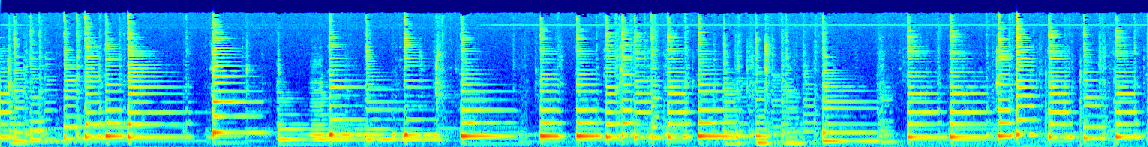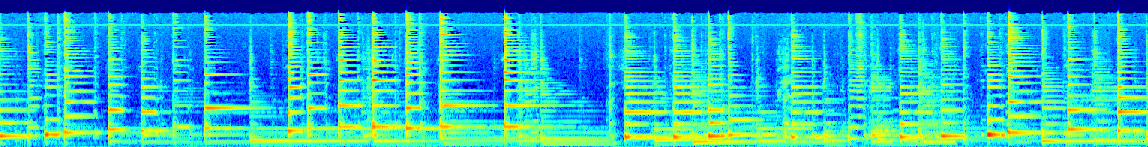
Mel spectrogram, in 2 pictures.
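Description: Solo vihuela de mano played by hand: plucked chords and running melodic lines over bass notes, each note ringing and decaying, in a Renaissance pavane.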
